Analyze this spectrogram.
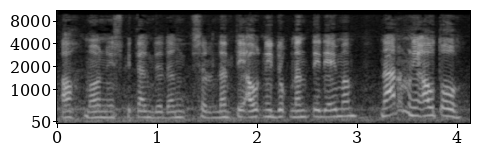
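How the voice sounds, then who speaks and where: A man putting on a bumbling, slow-witted servant in a Filipino radio drama. His Filipino-accented chatter is very high and quick, full of stammered interjections, over faint background noise. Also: steady tone, close to an everyday voice. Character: flustered, slow-witted comic servant Gino answering his mistress. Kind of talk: Philippine radio drama acting.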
